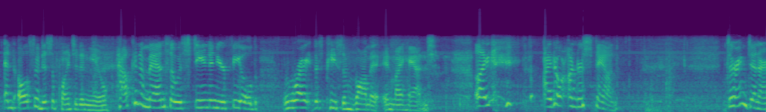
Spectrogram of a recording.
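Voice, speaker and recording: A woman reading a novel aloud in a casual, comic way, with sarcastic, foul-mouthed asides. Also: on the high side. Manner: tipsy drinking-game reader. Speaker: host reading a novel aloud with mocking commentary. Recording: dull lo-fi with faint hiss.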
